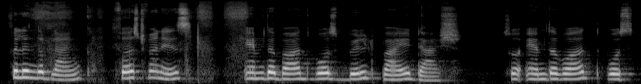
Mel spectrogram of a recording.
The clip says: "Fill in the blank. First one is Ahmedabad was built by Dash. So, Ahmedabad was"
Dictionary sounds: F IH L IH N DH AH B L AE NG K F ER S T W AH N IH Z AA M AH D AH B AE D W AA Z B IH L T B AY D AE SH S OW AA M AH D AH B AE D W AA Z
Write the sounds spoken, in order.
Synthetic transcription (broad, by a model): F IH L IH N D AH B L AE NG K F ER S T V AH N IH Z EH M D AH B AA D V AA Z B IH L T B AY D AE SH S OW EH M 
